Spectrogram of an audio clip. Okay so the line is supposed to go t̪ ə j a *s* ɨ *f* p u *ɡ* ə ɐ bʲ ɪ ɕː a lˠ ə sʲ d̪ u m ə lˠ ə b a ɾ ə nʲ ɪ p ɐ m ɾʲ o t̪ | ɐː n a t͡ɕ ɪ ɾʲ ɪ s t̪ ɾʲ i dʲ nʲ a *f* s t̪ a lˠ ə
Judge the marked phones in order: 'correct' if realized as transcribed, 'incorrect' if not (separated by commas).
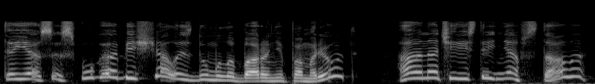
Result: correct, incorrect, correct, correct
